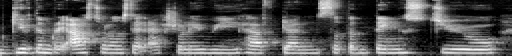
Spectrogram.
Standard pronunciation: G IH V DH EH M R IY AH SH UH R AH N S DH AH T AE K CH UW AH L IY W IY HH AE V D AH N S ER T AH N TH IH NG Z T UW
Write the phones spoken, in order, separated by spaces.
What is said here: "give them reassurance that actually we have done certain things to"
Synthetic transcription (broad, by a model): G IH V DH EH M R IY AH S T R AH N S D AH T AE K CH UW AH L IY W IY HH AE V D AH N S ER T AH N T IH NG S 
